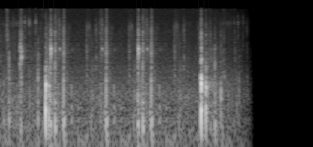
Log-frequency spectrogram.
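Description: Tennis balls hit with rackets and bouncing on a hard court during a doubles rally, a string of sharp pocks of uneven loudness, the strongest about half a second in and near three seconds. The sound cuts off suddenly shortly after.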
